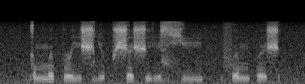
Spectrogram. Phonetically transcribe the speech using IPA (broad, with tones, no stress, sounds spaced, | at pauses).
ɡ ə˨ m ɘ˦ p ɹ i˨ ʃ ʎ ɘ˨ p ʃ ə˦˨ ʃ j i˨ z ç i˦ | f ɘ˨ m p ɘ˨ ʃ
